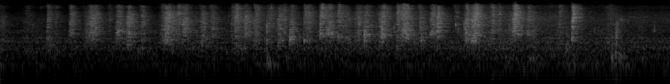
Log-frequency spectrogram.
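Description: Close-miked eating sounds: irregular, wet chewing smacks from a man gumming his food without teeth, with a spoon working through food in a plastic bowl.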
